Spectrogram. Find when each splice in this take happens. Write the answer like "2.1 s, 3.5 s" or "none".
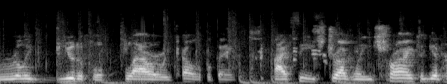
none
